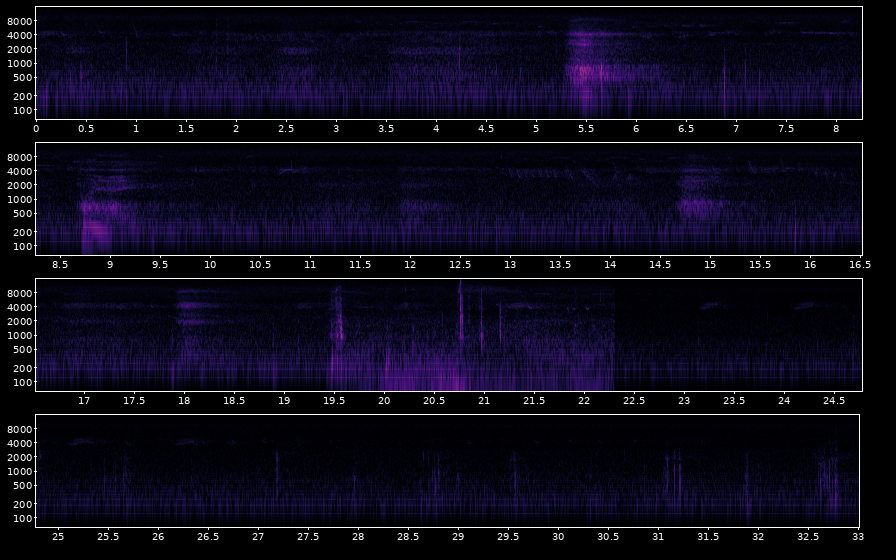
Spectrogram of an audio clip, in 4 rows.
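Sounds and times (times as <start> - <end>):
low outdoor background: 0.0 - 33.0
heavy breathing exhales: 1.6 - 6.4
voiced sigh: 5.3 - 6.4.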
